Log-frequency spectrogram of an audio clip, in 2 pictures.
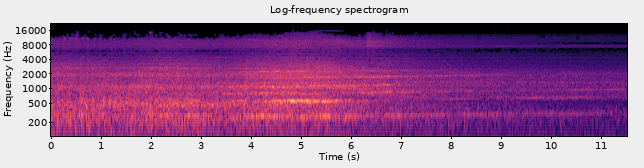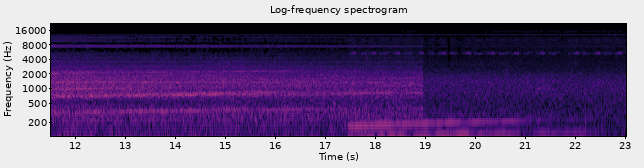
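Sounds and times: train wheels rumbling on rails: 0.0s - 10.9s
traction motor whine: 17.4s - 19.1s.

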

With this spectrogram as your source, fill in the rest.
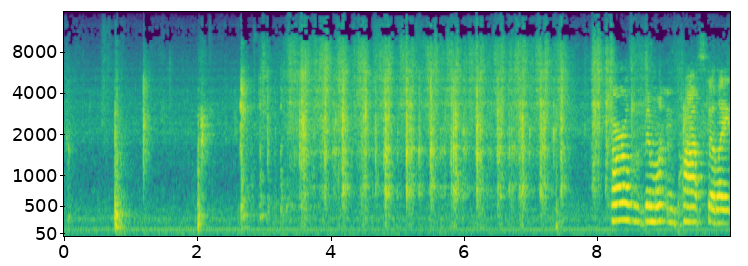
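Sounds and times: pepper mill grinding: 2.9s - 9.4s.

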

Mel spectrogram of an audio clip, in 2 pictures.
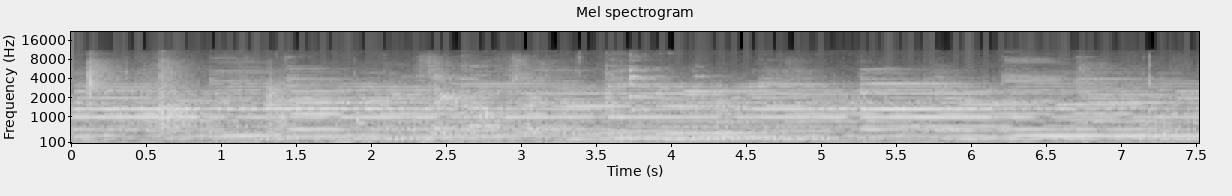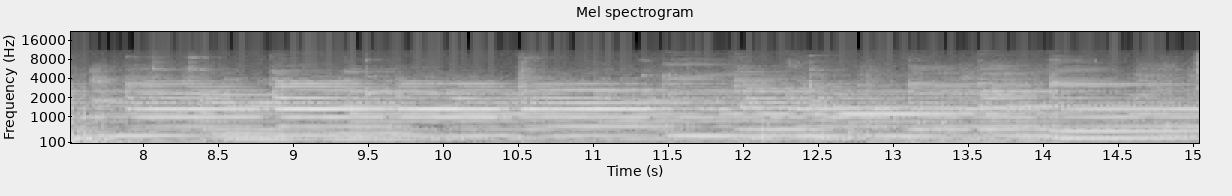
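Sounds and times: acoustic guitar: 0.0s - 15.0s
electric guitar: 0.0s - 15.0s
keyboard: 0.0s - 15.0s.

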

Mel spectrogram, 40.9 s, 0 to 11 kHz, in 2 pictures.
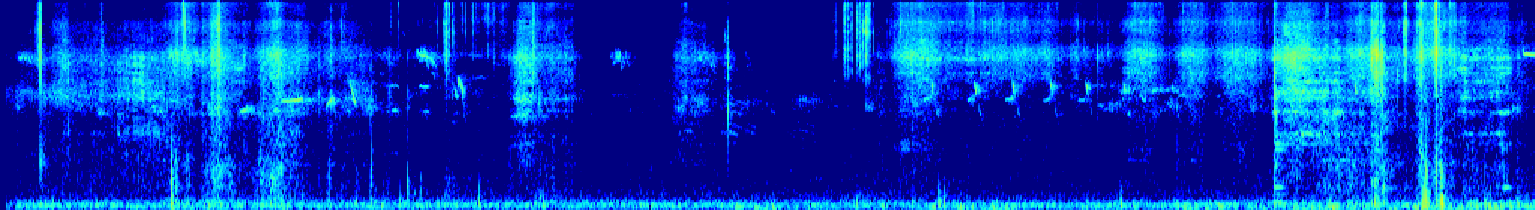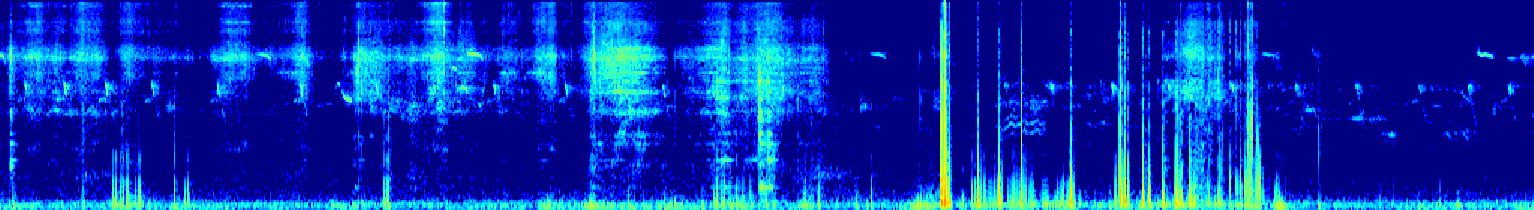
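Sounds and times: faint bird calls: 0.2s - 40.9s
microphone handling in grass: 0.4s - 7.8s, 11.2s - 38.0s
brief rustles: 11.1s - 31.6s, 35.3s - 37.6s.

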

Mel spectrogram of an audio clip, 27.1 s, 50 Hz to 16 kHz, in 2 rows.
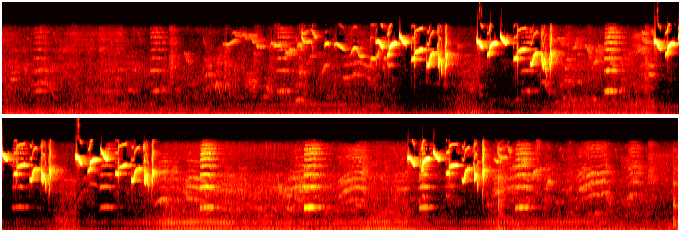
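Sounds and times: bird singing whistled phrases: 4.5s - 12.3s, 13.0s - 16.7s, 21.6s - 24.7s.

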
